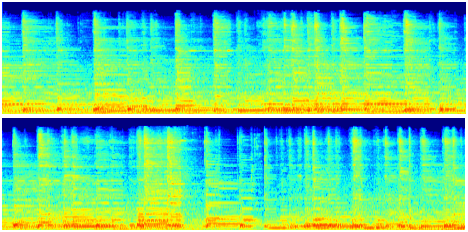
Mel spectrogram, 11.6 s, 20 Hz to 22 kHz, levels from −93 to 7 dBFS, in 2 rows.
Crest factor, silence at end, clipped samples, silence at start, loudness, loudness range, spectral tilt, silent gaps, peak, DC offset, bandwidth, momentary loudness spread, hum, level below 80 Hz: 14 dB; 0 s; under 0.1%; 0 s; -16 LUFS; 2 LU; -5 dB/octave; none; -2 dBFS; under 0.1%; 16 kHz; 5 LU; none; -34 dBFS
